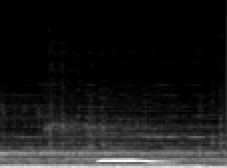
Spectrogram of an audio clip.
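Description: Eerie horror-style background music of sustained drone tones; about a second in, a single hooting tone holds and then sags in pitch.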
